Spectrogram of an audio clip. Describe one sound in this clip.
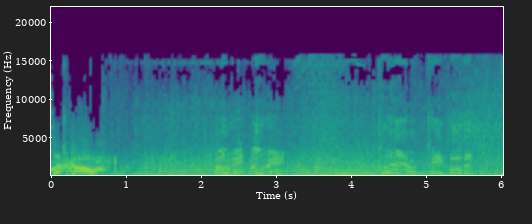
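A heavy tank engine rumbles low and steady.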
